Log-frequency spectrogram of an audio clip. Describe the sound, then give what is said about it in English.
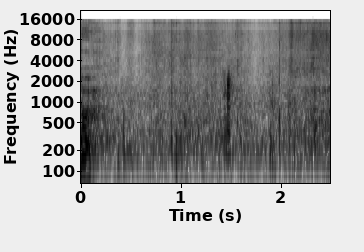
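Footsteps walking outdoors at night under a clear sky: soft, faint, irregular steps over a quiet background hiss. “Just getting out for the walk.”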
